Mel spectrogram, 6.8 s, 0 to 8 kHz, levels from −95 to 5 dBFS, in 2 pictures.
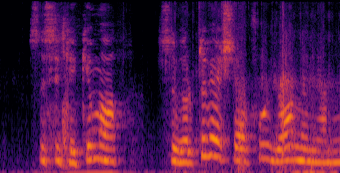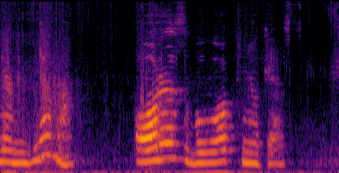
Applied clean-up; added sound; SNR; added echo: neural separator model SepFormer DNS4.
